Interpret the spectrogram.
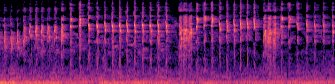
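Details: Long-tailed shrike song: a fast series of sharp, evenly spaced high notes about three per second, with a few louder burry notes mixed in, over a low rumbling background.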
